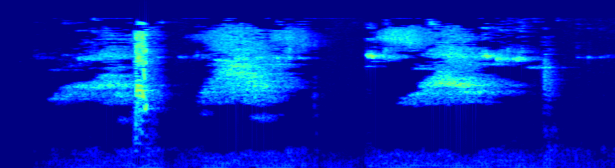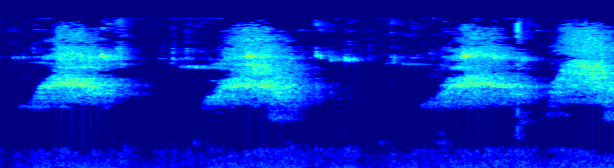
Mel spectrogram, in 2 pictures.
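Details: Boat-billed heron chicks at Prague Zoo, one a day old and one four days old, give harsh, hissing high bursts about every second and a half during a routine check, over a steady low mechanical hum.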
